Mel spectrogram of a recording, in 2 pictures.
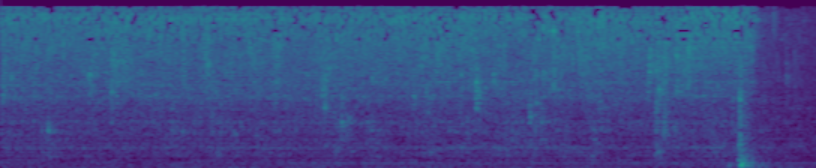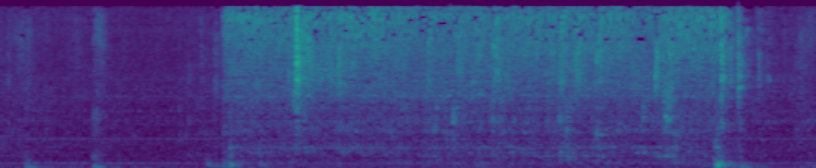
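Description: Bathroom sink faucet running as eyeglasses are rinsed under it. The water is shut off about seven seconds in with a small knock, turned back on about three seconds later, and shut off again near the end.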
